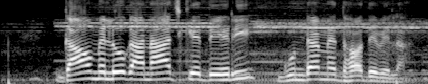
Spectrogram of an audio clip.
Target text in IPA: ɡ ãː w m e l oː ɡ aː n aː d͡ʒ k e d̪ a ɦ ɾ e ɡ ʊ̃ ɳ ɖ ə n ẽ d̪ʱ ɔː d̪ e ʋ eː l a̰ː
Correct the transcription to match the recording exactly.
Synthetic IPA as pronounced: ɡ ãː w m e l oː ɡ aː n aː d͡ʒ k e d̪ e ɦ ɾ i ɡ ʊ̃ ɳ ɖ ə m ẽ d̪ʱ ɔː d̪ e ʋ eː l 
